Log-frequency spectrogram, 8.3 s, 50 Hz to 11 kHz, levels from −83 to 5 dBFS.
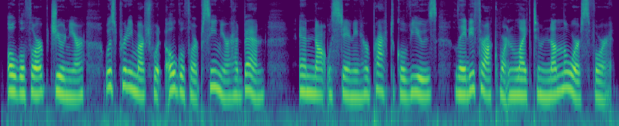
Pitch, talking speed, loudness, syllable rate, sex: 200 Hz, 175 wpm, -17 LUFS, 6.1 syllables/s, female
